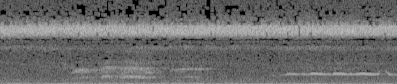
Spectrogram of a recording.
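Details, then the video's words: Red junglefowl in the field during luring of wild males with a hen decoy; a single harsh crow of about a second with a clipped ending, followed by a thin whistled note from another bird, with steady insect buzzing. "Ayam Hutan Pikat Betina"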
